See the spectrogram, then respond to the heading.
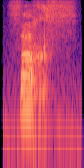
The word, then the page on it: saxs: Xyzyl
